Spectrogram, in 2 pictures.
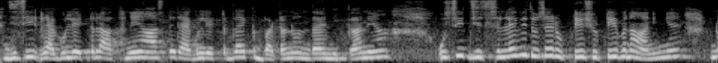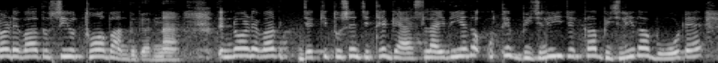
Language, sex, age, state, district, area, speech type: Dogri, female, 18-30, Jammu and Kashmir, Reasi, rural, spontaneous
